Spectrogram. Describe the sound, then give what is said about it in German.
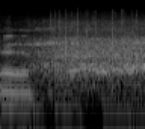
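Crowd applause for Rafael Nadal at the Davis Cup: a dense, steady wash of clapping that holds at an even level throughout, with a voice and some tonal sound over its opening. “Die haben sich dementsprechend zurückrevanchiert mit Applaus.”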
